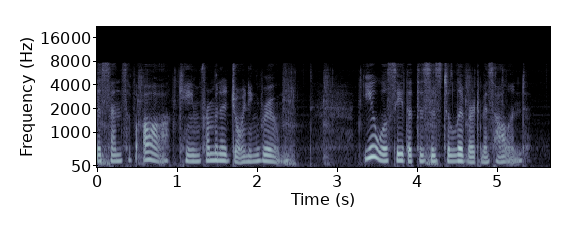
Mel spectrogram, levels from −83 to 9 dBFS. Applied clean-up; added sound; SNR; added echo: none; Fart; 18 dB; none.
